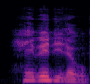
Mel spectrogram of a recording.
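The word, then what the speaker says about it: הבל: 하루살이로 표현했는데 이 원래 허사라는 허사로 번역된 단어의 원어는 헤벨이라고 발음이 되는데요.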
